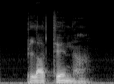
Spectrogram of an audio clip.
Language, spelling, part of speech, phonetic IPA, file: Polish, platyna, noun, [plaˈtɨ̃na], Pl-platyna.ogg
